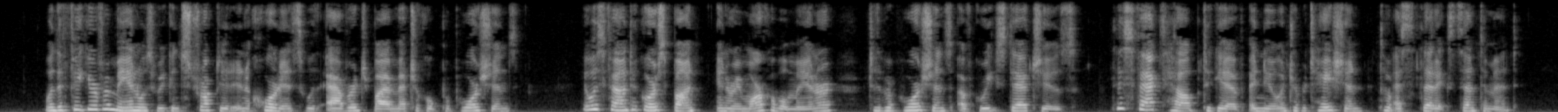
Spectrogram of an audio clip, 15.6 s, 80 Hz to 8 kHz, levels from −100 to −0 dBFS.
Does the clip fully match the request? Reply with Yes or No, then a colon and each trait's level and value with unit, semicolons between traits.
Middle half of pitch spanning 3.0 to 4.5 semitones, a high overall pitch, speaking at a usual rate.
Yes: average, 4.2 semitones; high, 205 Hz; average, 155 wpm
